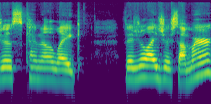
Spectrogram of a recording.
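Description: A woman's voice at medium pitch comes through on a very clean recording with a silent background. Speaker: lifestyle podcast host. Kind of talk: casual solo chat. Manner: animated.

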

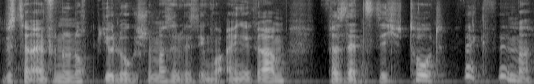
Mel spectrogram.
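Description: A man's somewhat breathy, dark, mellow voice at medium pitch, with ordinary pitch variation and a very fast pace. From Palatinate, Germany. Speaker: podcast co-host. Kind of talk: casual chat.

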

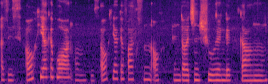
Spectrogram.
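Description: In a Japanese accent, a woman speaks fairly slowly in a somewhat breathy, medium-pitched voice with ordinary pitch variation. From Germany, Düsseldorf, Japanese family. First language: Japanese (speaking German). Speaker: interview guest. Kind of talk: casual interview. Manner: halting.

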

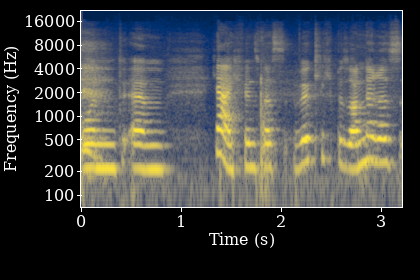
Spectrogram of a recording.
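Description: A woman with an unremarkable speaking voice talks at a moderate pace, her pitch fairly high and her intonation fairly even. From eastern Germany (Leipzig). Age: 30s. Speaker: midwife. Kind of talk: casual interview.

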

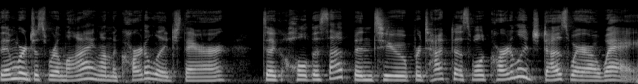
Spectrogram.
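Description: A woman with an American accent speaks at a moderate pace in a normal speaking voice, fairly high in pitch, with ordinary pitch variation and very even loudness. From US, military family. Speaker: doctor of physical therapy. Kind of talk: interview.

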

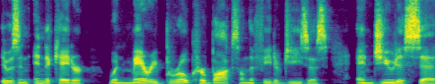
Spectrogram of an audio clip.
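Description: At a moderate pace and medium pitch, a man speaks on a very clean recording with a silent background. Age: young. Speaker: minister and podcast host. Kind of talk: sermon-style podcast monologue.

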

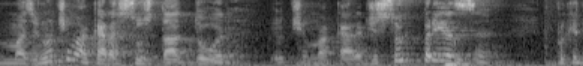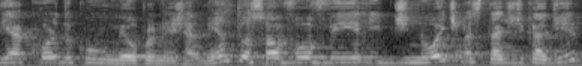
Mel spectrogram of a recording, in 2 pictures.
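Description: Very fast speech with very wide pitch swings comes through over noticeable background noise. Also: man, high pitch for a man. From Brazil, Rio Grande do Sul (Alegrete, near the Argentine and Uruguayan border). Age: 50s. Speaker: English teacher. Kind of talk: casual chat.

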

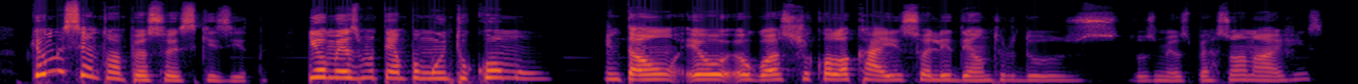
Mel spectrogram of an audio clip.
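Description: Over music in the background, a woman speaks with lively intonation and high pitch in a dry, close sound with no echo. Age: 20s. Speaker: podcast host. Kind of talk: casual chat.

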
